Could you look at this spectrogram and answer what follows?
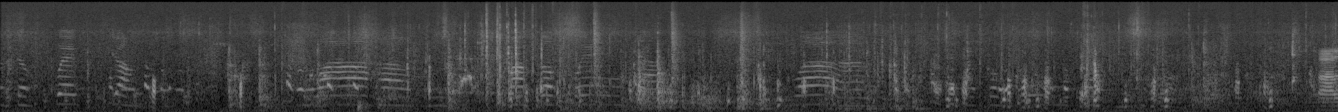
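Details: Hens and roosters in a flock, many overlapping clucks and harmonic cackling calls in bursts, with sharp clicks and some human voices mixed in.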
